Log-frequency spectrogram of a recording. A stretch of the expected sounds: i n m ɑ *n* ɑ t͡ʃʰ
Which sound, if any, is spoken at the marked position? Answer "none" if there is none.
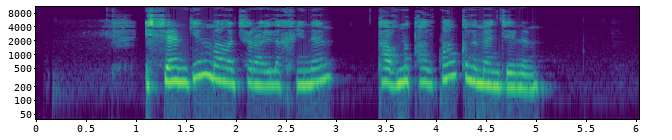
ŋ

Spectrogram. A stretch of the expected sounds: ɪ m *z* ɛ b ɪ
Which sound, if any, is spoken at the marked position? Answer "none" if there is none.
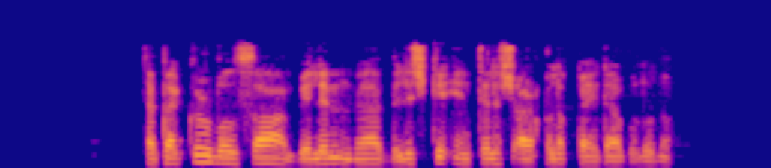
v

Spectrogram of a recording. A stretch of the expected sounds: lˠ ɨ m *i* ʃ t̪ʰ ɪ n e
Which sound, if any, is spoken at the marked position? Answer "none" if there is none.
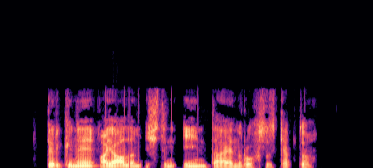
i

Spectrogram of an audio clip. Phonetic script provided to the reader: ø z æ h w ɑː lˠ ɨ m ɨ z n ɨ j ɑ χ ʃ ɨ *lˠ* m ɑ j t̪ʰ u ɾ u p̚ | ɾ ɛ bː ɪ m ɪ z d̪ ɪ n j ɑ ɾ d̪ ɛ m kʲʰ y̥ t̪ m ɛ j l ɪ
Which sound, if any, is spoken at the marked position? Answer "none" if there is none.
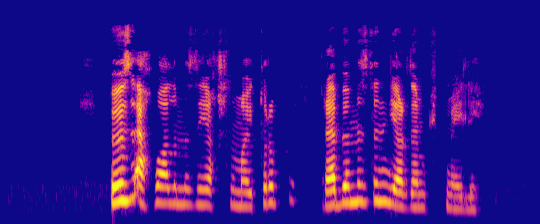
lˠ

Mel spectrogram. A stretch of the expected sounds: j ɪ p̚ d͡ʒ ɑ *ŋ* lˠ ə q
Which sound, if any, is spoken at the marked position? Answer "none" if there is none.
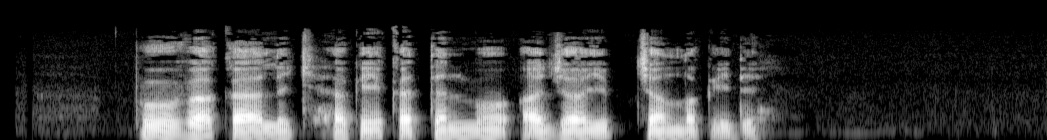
n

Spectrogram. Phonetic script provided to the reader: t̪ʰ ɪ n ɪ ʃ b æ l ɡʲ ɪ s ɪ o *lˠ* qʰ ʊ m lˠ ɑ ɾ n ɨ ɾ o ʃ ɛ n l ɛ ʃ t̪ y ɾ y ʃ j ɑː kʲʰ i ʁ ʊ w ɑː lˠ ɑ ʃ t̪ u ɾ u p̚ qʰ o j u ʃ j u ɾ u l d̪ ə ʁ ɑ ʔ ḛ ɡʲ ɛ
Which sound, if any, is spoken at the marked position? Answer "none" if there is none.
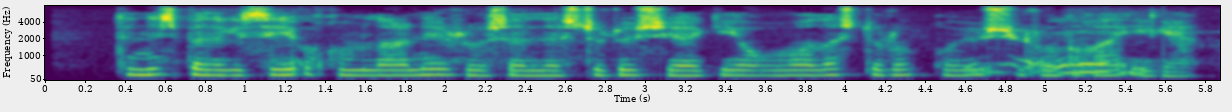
none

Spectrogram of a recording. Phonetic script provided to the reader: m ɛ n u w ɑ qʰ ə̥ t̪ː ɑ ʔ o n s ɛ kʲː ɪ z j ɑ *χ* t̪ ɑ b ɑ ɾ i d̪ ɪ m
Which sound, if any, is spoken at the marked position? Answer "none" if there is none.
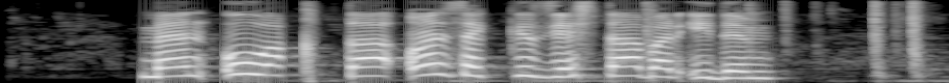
ʃ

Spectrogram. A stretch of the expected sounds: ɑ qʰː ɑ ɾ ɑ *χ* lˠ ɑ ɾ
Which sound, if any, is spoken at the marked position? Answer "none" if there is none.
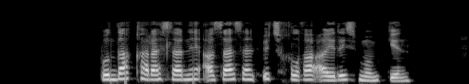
ʃ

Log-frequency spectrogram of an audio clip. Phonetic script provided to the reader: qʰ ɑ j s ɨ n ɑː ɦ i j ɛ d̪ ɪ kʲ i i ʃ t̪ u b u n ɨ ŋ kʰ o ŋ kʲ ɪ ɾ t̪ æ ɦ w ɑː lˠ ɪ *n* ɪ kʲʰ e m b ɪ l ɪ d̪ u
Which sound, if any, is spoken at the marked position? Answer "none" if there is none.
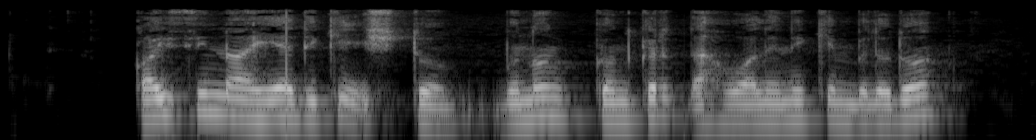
n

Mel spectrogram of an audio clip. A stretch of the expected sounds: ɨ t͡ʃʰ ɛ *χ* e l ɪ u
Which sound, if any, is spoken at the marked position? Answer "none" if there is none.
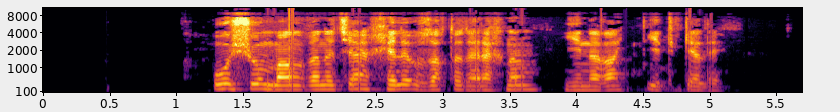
χ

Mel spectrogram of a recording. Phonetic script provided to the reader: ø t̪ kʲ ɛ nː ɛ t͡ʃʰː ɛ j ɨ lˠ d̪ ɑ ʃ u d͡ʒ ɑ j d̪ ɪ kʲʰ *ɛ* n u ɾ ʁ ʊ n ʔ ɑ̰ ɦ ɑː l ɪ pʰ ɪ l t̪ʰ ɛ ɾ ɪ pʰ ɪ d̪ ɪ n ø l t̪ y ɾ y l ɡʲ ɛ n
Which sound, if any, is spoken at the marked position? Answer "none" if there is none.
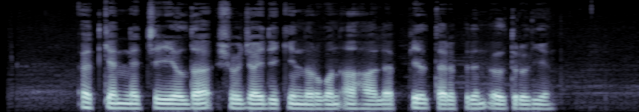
i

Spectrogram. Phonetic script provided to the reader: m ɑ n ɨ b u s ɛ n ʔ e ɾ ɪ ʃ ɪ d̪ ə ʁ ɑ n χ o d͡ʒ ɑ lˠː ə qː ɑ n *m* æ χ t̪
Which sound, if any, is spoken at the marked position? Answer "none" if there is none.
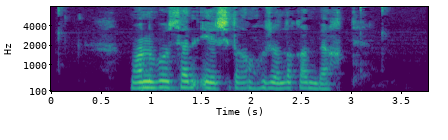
b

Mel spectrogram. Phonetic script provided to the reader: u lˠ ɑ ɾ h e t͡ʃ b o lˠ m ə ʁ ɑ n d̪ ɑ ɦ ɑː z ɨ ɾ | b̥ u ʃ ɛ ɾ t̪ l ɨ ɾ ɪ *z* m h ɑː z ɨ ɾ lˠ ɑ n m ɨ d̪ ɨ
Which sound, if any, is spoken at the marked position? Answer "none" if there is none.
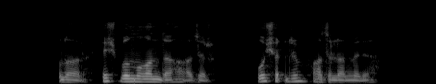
none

